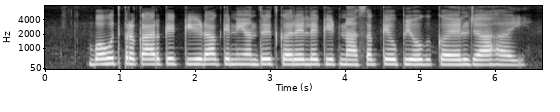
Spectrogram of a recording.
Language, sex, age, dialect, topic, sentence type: Magahi, female, 18-24, Southern, agriculture, statement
